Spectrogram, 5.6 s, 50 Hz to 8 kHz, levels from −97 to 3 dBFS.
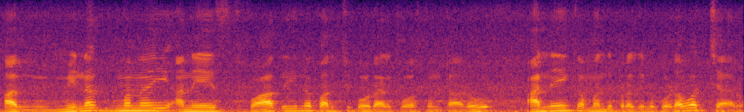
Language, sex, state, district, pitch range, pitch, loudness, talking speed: Telugu, male, Andhra Pradesh, Manyam, 120-160 Hz, 130 Hz, -19 LUFS, 130 wpm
